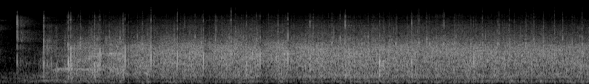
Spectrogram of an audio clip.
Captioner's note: crowd cheering and applauding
